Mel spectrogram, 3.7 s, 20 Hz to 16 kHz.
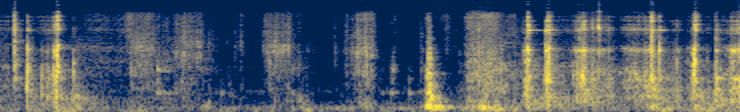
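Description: A stuck strut bolt on a 2003 Tacoma is broken loose with a pipe slipped over the wrench for leverage, giving a run of close, sharp metallic clicks, creaks and knocks that come in irregular bursts, getting busier toward the end.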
